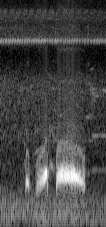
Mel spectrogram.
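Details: Spotted dove from Karawang, Indonesia, giving one three-part cooing phrase: a short low note, a rising middle coo, then a long, even, drawn-out final coo, over a low background hum.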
